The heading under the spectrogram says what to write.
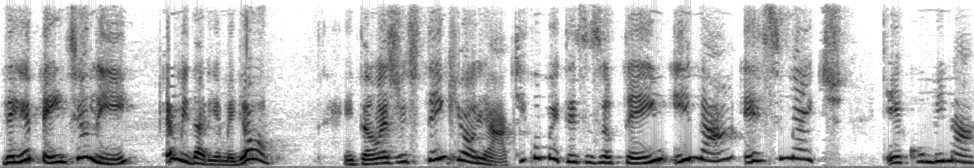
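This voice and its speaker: Pitch swings very widely as the speech holds a moderate pace. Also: woman, extremely high pitch for a woman. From Brazil, Recife (Northeast). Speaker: psychologist and job market specialist. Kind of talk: interview in a live stream. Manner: animated.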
